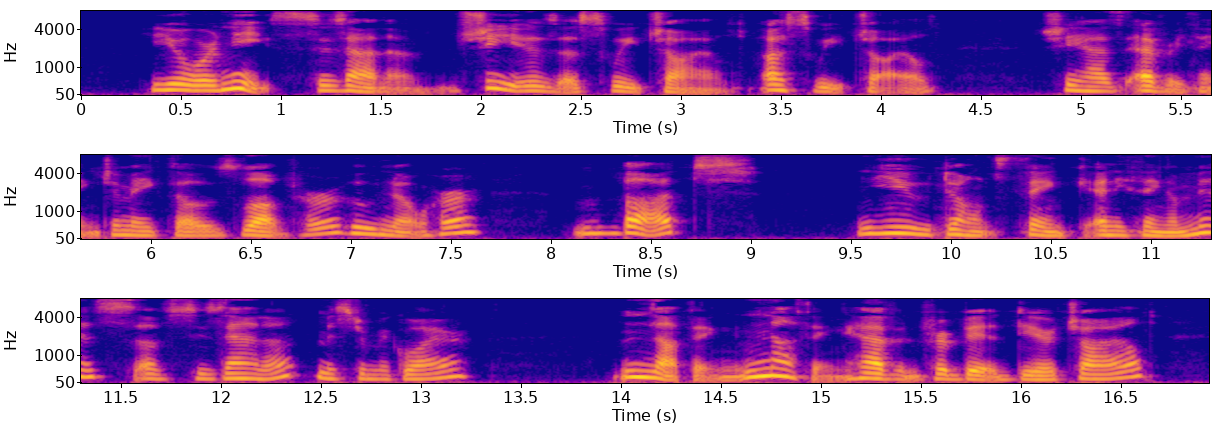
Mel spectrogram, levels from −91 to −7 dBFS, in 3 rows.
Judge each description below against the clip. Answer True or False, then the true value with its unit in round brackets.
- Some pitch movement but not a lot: False (5.9 semitones)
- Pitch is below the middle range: False (175 Hz)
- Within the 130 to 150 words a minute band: True (140 wpm)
